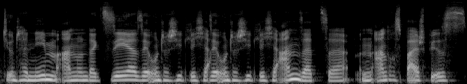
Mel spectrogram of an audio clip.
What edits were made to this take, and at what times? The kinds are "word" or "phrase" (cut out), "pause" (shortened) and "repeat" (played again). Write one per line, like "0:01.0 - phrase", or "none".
0:01.0 - word
0:02.1 - repeat

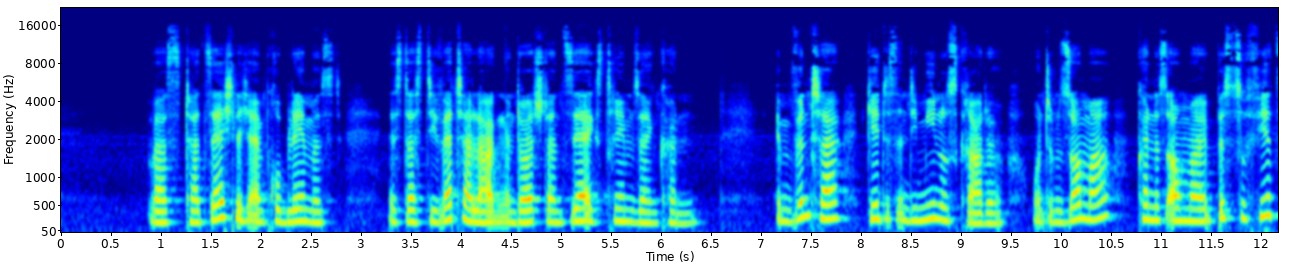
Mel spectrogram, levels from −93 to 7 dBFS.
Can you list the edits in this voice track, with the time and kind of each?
none

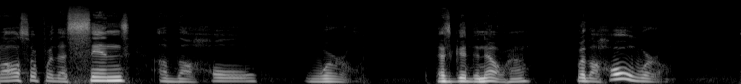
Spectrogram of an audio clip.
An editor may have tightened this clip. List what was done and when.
none

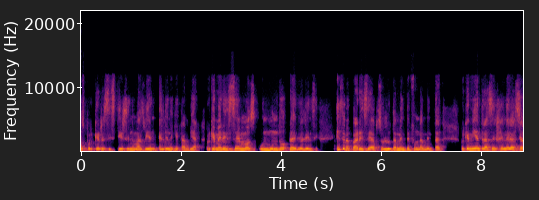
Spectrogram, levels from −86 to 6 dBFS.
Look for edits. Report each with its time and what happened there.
0:01.7 - word
0:02.5 - pause
0:03.5 - word
0:04.2 - word
0:05.3 - phrase

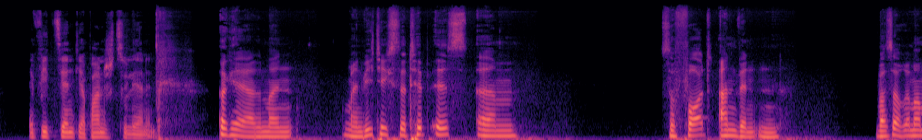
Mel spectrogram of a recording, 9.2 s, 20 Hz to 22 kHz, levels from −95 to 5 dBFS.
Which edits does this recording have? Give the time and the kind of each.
none

